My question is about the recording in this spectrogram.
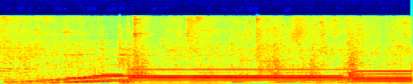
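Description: Hammond organ playing jazz with a drum kit: a chord drops out, then slides upward over about a second into a held chord, which changes near the end, with cymbal strokes over the top.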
